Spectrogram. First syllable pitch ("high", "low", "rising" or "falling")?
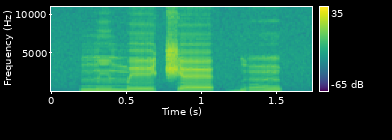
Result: high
